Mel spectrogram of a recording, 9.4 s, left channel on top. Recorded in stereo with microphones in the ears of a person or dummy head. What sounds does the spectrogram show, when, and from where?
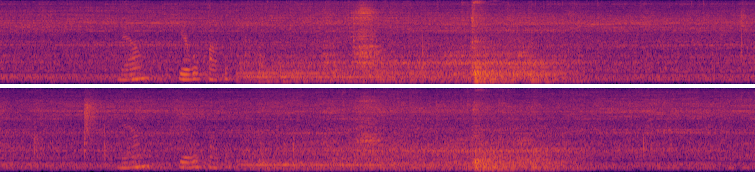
1.5 s a woman speaking: 15° left (ahead or behind), 1.1 m; by 2.9 s 70° left (ahead or behind), 1.0 m
3.0 s a sliding door: 75° left (ahead or behind), 2.0 m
